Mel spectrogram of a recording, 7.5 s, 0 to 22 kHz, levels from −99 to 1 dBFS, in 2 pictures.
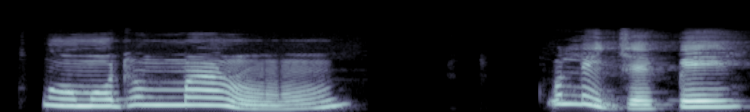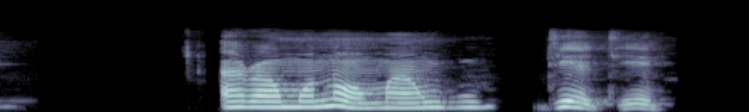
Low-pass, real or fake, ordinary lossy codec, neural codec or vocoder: none; real; none; none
